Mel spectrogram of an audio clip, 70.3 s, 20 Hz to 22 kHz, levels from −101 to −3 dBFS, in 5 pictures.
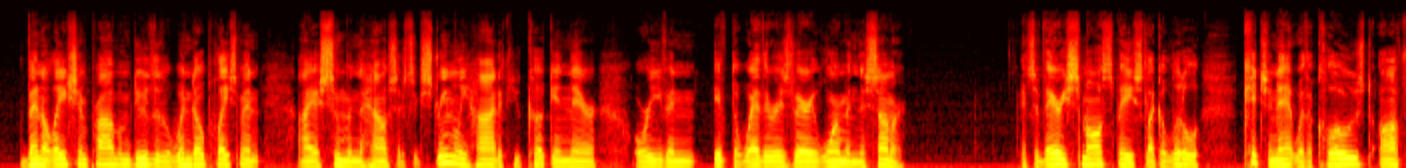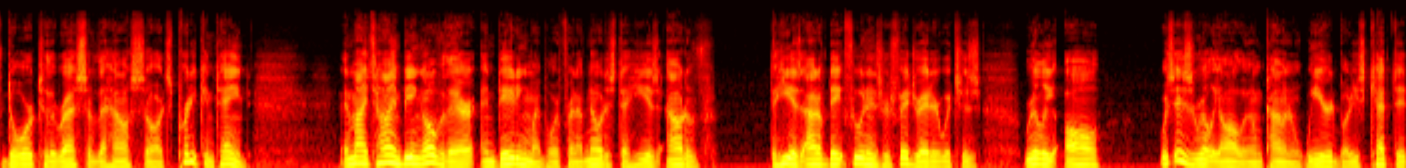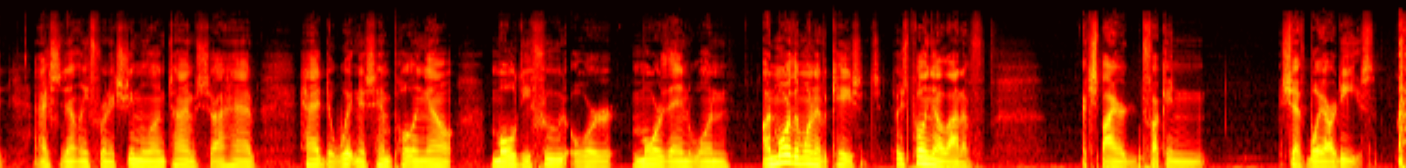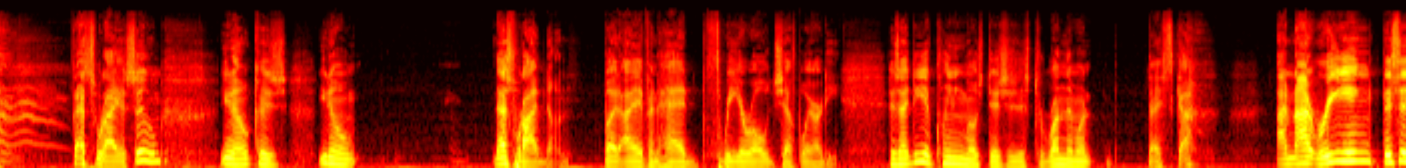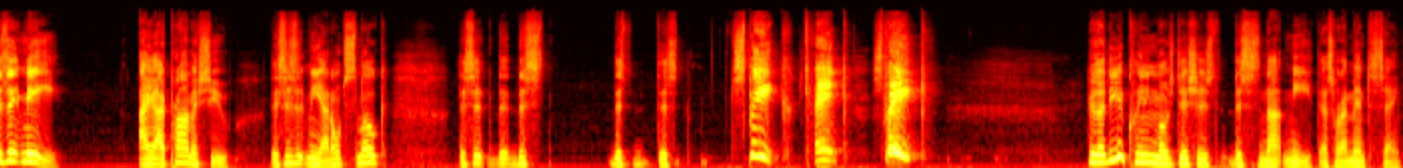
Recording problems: none

